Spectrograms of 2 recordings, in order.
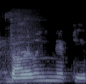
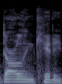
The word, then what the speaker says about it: Darling Nikki: was the other one they even mispronounced it they called it darling Kitty too I was like that's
